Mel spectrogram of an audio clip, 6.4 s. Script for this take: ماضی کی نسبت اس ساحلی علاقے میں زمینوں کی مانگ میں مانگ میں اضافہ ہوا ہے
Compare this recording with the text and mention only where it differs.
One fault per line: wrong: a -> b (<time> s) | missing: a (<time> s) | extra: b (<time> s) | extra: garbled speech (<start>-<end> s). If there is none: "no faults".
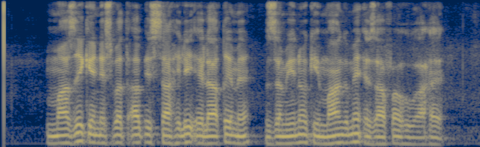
extra: اب (1.7 s)
missing: مانگ میں (4.8 s)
